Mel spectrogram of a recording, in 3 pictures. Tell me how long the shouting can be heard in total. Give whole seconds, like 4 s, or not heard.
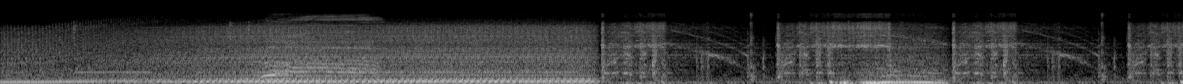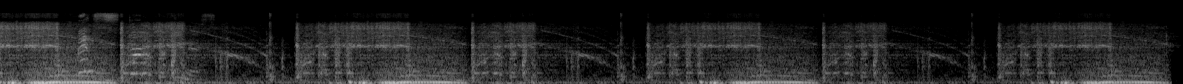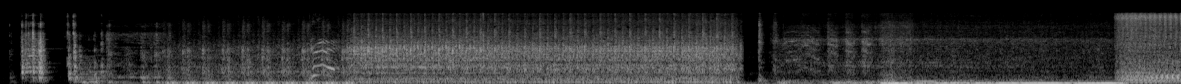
3 s.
